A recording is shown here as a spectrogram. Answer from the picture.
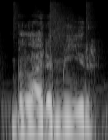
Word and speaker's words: Vladimir: In case you were wondering, Vladimir is like the English pronunciation, but the actual like Salvadorian pronunciation is Vladimir.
